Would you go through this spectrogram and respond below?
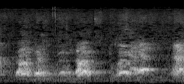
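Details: Indonesian village dogs (anjing kampung), kept for hunting and guarding, in cages at a large dog breeding farm in Indonesia; four short, bright yapping barks in quick bursts roughly every half second, with faint background hiss.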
